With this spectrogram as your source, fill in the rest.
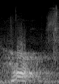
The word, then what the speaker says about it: herbs: Um down here pretty much everybody says herbs with a silent f H.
